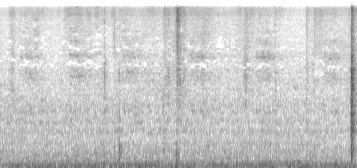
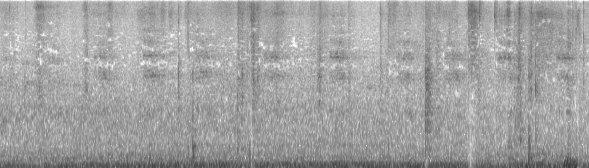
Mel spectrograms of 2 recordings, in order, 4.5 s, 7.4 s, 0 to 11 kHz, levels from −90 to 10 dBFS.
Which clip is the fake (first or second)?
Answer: first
